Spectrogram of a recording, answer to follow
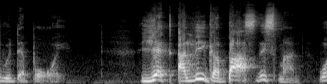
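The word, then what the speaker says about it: Gabass: I think it's Ali Gabas. The name is Ali Gabas. Not Gabasa. Gabas.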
